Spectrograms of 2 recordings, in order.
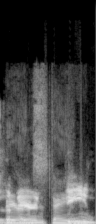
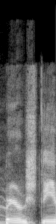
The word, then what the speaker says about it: Berenstain: See, I thought it was spelled Stein, but pronounced Stain. I'd always heard of Berenstain. Bears. I heard Berenstein or Bernstein.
